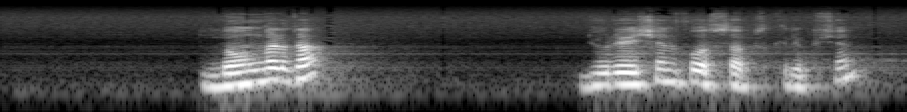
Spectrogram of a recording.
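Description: A man speaks calmly and clearly into a close microphone, in short phrases with pauses.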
